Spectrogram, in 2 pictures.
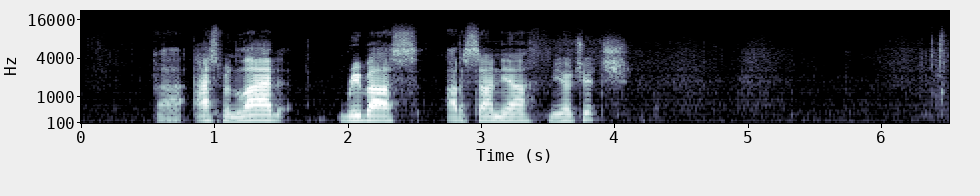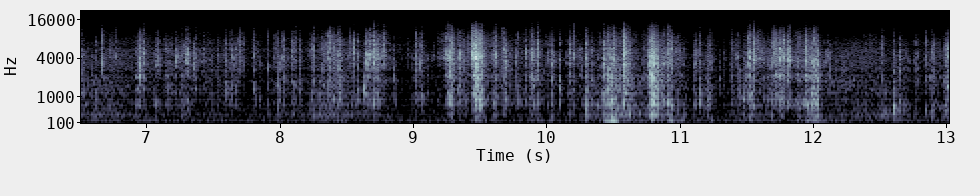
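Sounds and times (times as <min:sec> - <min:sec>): foil wrapper crinkling and tearing: 0:06.4 - 0:13.0.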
